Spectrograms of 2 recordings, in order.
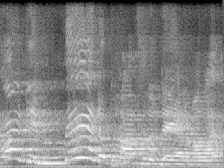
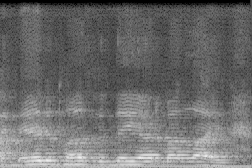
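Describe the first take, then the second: First: It is said with lively, energetic enthusiasm. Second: It is said flatly, without energy. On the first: The speaker fully commits to the demand. The speaker calls it right. "wake up with enthusiasm" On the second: The speaker is not really committed to it. The speaker calls it wrong. "some people say, well"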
